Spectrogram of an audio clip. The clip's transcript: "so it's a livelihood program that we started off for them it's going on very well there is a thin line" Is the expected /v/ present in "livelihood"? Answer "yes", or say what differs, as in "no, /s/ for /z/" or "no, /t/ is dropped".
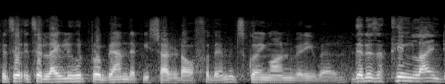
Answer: yes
